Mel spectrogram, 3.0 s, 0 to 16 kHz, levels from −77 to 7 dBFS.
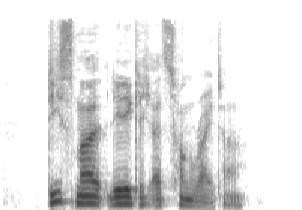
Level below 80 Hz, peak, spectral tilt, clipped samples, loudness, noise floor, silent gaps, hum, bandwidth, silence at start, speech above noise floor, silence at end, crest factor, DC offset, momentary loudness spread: -52 dBFS; -4 dBFS; -6 dB/octave; under 0.1%; -21 LUFS; -77 dBFS; none; none; 11.5 kHz; 0.5 s; 56 dB; 0.6 s; 18 dB; under 0.1%; 19 LU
